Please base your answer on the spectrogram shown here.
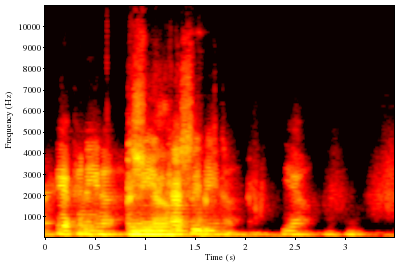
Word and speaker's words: Peninnah: So has she become Peniel? Yeah, or did I say it right? Yeah, Peninnah.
